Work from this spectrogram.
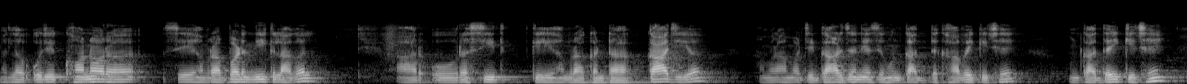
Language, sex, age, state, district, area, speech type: Maithili, male, 18-30, Bihar, Saharsa, rural, spontaneous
